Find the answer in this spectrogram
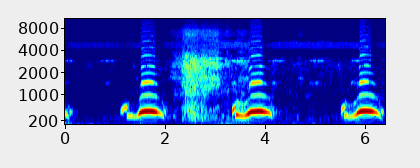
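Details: Barred cuckoo-dove lure call for trapping: three rounded whoops with short lower lead-ins, about two seconds apart, a breathy hissing noise filling one gap between calls.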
